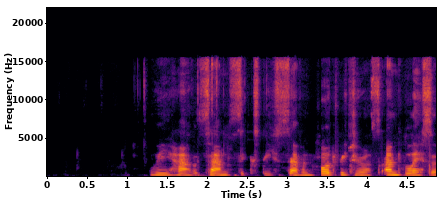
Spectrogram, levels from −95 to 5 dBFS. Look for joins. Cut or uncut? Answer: cut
